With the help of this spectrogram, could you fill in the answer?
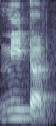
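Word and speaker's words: metre: Before, before शब्द के अंत में आर ई आया है और यहाँ पर आर ई का उच्चारण रा हुआ है इसलिए इसे बिफोर पढ़ते हैं। इसी तरह से मीटर, मीटर शब्द के अंत में आर ई आया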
